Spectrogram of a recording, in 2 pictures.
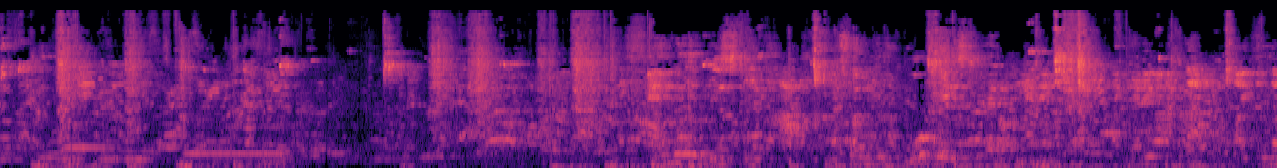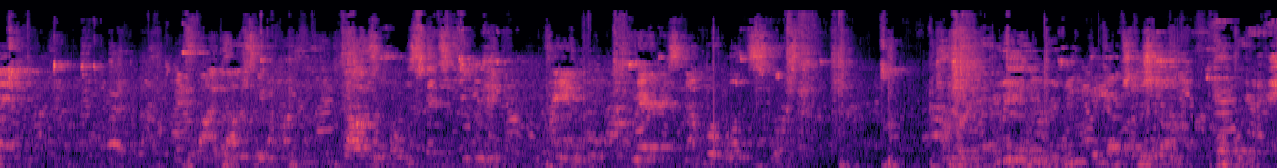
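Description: A crowd murmurs in the stands.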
